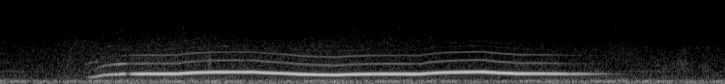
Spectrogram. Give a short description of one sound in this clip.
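A wolf howls a long, wavering tune that rises and falls in pitch.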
